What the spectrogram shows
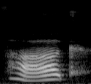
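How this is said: It sounds sad.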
